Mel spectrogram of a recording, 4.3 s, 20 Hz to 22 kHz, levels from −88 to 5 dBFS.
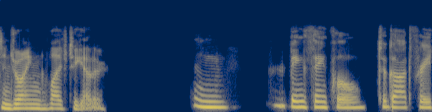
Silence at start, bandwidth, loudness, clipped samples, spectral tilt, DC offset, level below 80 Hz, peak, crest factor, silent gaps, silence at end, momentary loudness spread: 0 s; 8.2 kHz; -16 LUFS; under 0.1%; -7 dB/octave; under 0.1%; -60 dBFS; -2 dBFS; 14 dB; 1.08-1.90 s, 2.43-2.66 s, 3.67-3.76 s; 0 s; 12 LU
